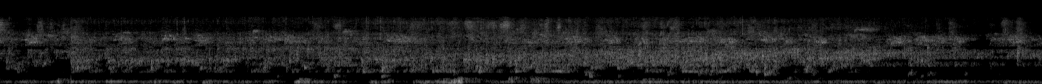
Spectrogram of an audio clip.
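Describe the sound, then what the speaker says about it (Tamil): Water pours steadily into a trough at a grape garden in Taif, a continuous close splashing rush that stays even and unbroken throughout. "இங்கே தொட்டியில் தண்ணி ஊற்றுற மாதிரி இருக்குது"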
